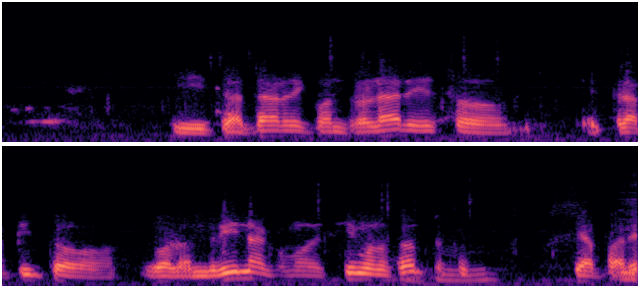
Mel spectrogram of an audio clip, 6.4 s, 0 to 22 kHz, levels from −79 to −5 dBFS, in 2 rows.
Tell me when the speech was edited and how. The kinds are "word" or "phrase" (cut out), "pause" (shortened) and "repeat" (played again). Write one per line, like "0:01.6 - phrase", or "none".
0:02.8 - pause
